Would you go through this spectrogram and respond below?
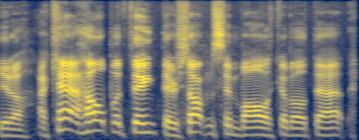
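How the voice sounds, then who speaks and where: Stuffed-up Canadian man, slightly high voice. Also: fast talker, clean tone, dry recording. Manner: relaxed, chatty, soft-spoken to the animals. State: stuffed-up nose from a head cold. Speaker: homesteader streaming live. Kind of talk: casual live-stream chat reading comments. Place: outdoors at night on a farm.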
